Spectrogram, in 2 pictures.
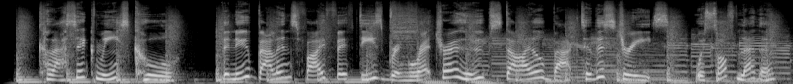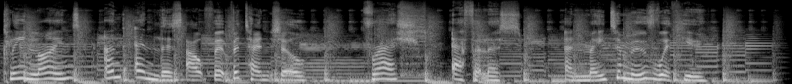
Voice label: RP ('Received Pronunciation'), Conversational, Bright, Upbeat, Natural; New Balance 550s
